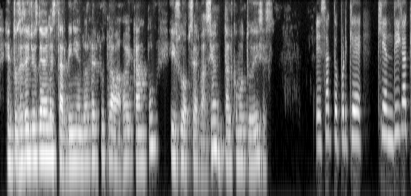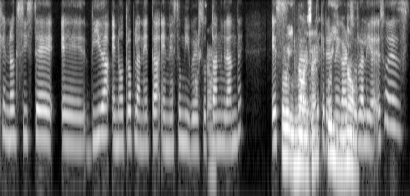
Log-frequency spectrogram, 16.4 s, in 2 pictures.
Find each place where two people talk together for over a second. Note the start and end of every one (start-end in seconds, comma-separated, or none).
13.8-15.4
